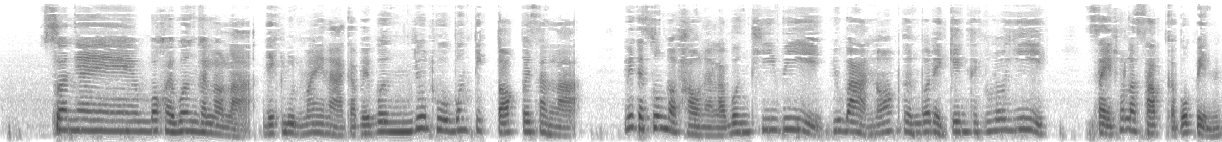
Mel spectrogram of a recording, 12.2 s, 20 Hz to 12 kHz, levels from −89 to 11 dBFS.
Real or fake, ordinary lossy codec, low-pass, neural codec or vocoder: fake; AAC, 32 kbps; 10.8 kHz; vocoder, 48 kHz, 128 mel bands, Vocos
